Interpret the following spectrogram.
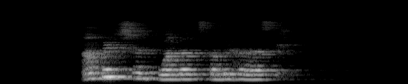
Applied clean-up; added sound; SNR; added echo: none; none; none; reverberation time 0.7 s.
